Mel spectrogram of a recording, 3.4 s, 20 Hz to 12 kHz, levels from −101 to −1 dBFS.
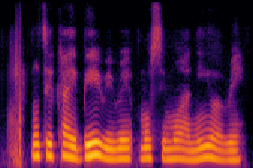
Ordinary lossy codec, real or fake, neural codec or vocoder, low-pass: none; fake; codec, 24 kHz, 0.9 kbps, DualCodec; none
